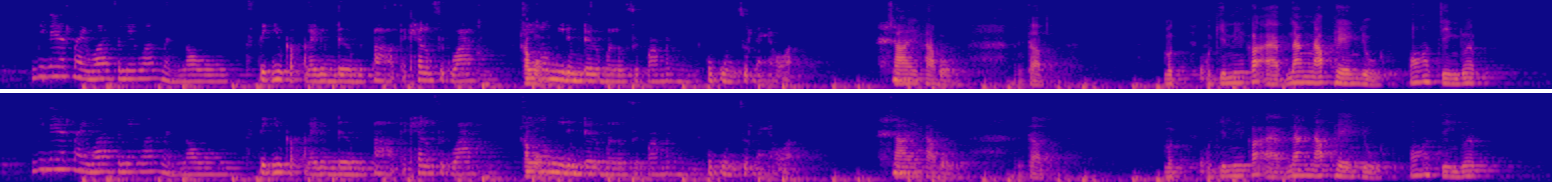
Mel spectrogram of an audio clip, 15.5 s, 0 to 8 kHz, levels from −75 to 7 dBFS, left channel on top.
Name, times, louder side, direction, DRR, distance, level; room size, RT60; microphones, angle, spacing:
voice 1, 0.3-4.7 5.3-7.9 8.8-9.0 12.0-12.1, left 2 dB, 35° left, 10 dB, 0.7 m, -33 dB
sound 1, 0.8-1.1 1.5-1.9 2.3-2.6 3.0-3.4 3.8-4.1 4.5-4.9 5.3-5.7 6.0-6.4 6.8-7.1 7.5-7.9 8.3-8.6 9.0-9.4 9.8-10.1 10.5-10.9 11.3-11.6 12.0-12.4 12.8-12.9, equal, 5° left, 0.8 m, -38 dB
voice 2, 5.2-5.5 8.9-10.5 11.6-11.8 12.1-13.8 14.1-14.7, left 4 dB, 80° left, 10 dB, 0.8 m, -32 dB
17.5 x 6.3 x 5.3 m, 0.98 s
head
